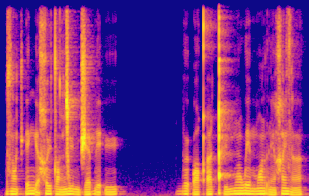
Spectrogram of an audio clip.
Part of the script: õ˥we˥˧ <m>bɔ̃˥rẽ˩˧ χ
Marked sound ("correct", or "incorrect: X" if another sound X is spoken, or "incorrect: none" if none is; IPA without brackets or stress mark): correct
